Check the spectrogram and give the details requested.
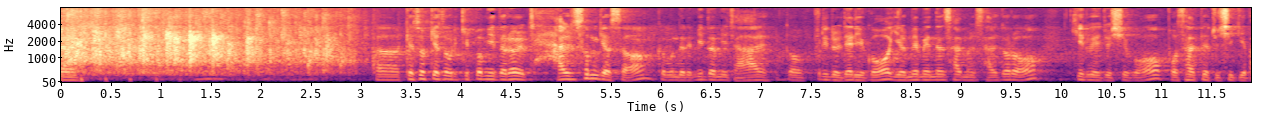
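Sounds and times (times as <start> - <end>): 
audience applause: 0.0 - 3.2
speech: 3.2 - 11.8.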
